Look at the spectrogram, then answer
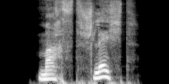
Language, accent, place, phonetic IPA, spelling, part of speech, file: German, Germany, Berlin, [ˌmaxst ˈʃlɛçt], machst schlecht, verb, De-machst schlecht.ogg
- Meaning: second-person singular present of schlechtmachen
